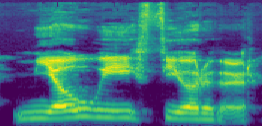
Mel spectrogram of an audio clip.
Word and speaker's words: Mjóifjörður: Can you pronounce that one more time? Yeah, Mjóifjörður. Mjóifjörður.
